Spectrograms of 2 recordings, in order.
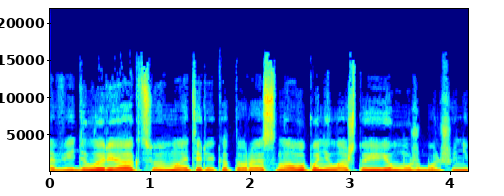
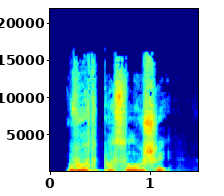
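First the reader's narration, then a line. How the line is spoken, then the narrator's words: Pleading. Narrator (Russian): взмолилась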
